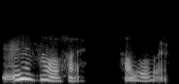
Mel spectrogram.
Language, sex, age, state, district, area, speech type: Assamese, female, 45-60, Assam, Dibrugarh, rural, conversation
